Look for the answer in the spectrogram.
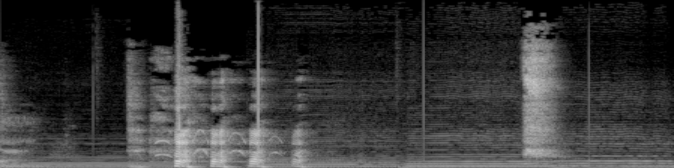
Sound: laughing; laughs

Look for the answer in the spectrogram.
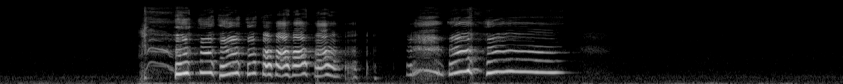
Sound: laugh

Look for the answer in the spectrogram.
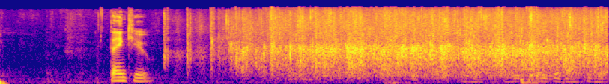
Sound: applause

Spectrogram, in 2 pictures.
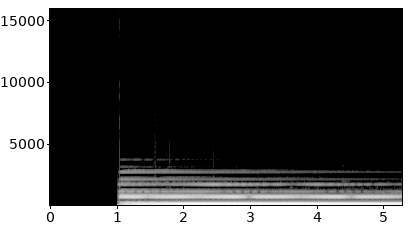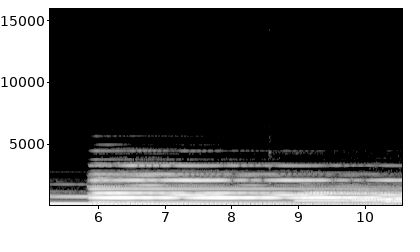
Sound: sound of bells ringing

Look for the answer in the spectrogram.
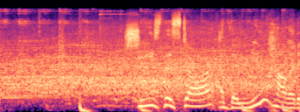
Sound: cheers and applause

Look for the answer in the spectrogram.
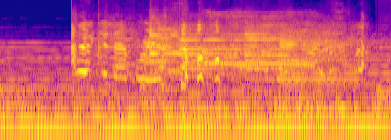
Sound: laughs

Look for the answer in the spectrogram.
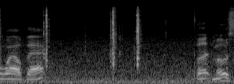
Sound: gun cocks

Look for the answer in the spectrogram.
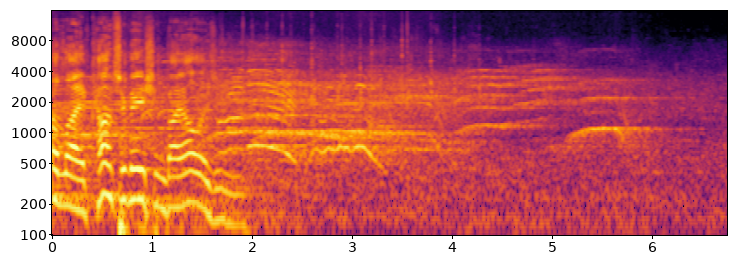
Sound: audience cheering and applauding

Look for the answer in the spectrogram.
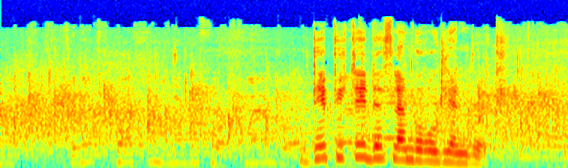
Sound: applause

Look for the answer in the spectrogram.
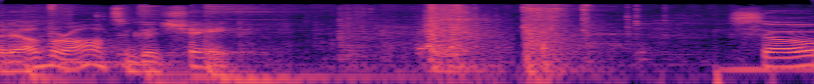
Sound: thump

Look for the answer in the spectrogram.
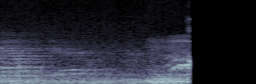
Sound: crash

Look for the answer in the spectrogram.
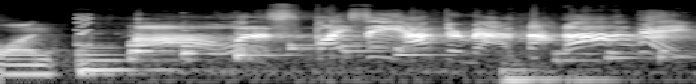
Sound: laughs

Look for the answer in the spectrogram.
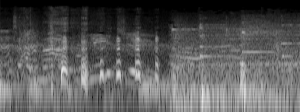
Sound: laughing; bright percussive music

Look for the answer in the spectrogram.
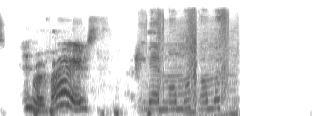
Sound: reversed audio

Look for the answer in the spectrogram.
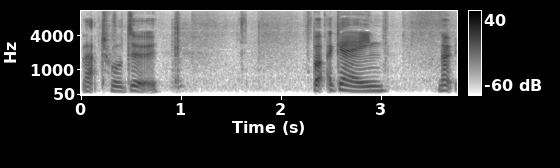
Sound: scissors snipping

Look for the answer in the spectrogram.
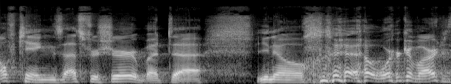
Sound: laughs

